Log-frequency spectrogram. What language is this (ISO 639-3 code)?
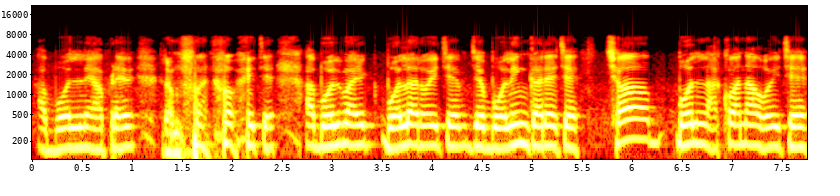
guj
